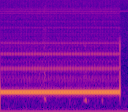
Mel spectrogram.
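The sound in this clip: A telephone dial tone, steady, loud and continuous, sounds while a random number is being called, then cuts off abruptly near the end.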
